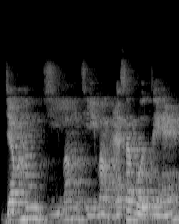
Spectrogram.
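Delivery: normal talking voice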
